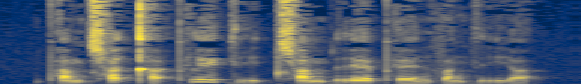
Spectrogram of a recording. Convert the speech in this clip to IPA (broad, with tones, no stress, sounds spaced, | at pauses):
pʰ a˧ m t͡ɕʰ a˦˥ t̚ kʰ a˨˩ ʔ pʰ l eː˥˩ k r i˨˩ t̚ t͡ɕʰ a˥˩ m p r ɛː˥˩ pʰ ɛː˦˥ n f a˨˩ ŋ k r i˨˩ a̯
